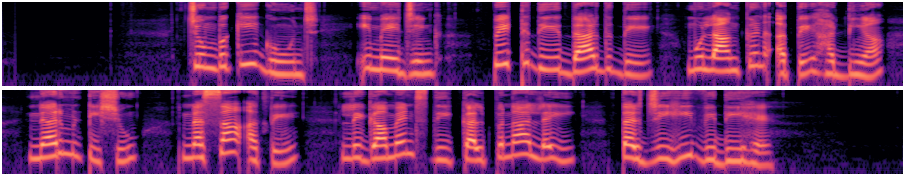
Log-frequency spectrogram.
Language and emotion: Punjabi, neutral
